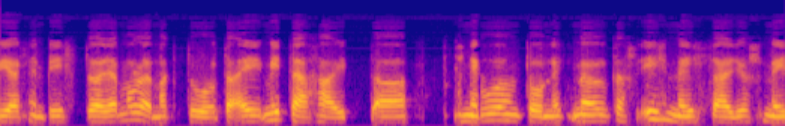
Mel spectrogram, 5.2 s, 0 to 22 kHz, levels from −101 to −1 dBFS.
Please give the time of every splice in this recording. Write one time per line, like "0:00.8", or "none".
0:01.2
0:03.2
